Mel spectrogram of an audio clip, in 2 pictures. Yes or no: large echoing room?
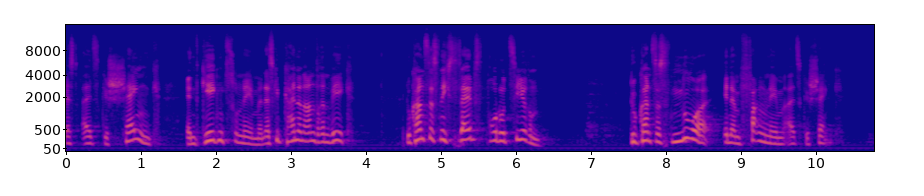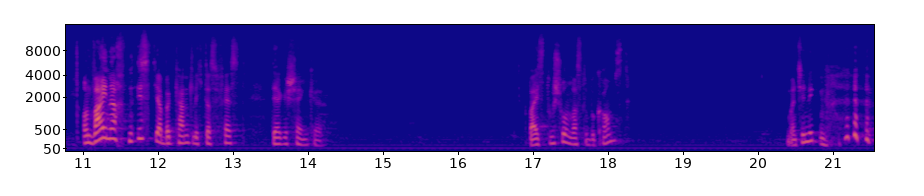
yes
